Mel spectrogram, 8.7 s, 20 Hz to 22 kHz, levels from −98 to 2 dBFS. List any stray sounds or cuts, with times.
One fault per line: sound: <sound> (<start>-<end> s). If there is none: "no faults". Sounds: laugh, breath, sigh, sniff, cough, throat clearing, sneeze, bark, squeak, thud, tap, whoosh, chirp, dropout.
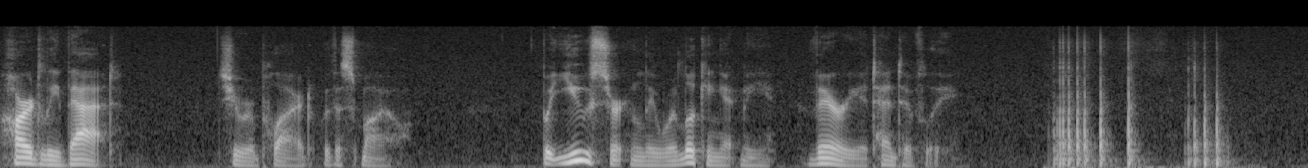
sound: squeak (7.0-8.5 s)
